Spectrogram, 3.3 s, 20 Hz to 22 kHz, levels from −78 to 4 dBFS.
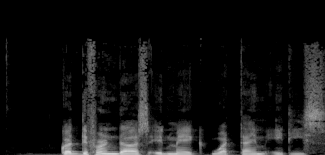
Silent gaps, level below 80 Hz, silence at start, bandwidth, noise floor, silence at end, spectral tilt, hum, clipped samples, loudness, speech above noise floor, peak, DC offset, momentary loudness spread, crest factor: none; -58 dBFS; 0.6 s; 17 kHz; -60 dBFS; 0 s; -5.5 dB/octave; none; under 0.1%; -19 LUFS; 41 dB; -2 dBFS; under 0.1%; 11 LU; 18 dB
